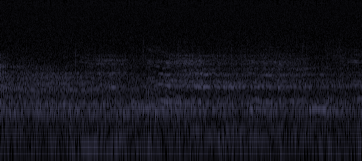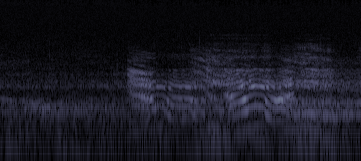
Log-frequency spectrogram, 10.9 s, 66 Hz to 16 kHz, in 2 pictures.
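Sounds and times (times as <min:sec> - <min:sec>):
red deer roaring in Valsolda: 0:07.4 - 0:10.8.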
